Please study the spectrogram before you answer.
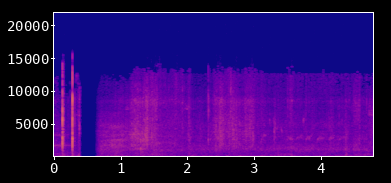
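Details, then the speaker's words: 1972 Chevy C10 crate 350 V8 first start after sitting 8+ years: low, even idle rumble with no knocking, ticking or lifter noise; sounds healthy with a mild cam, plug wires arcing off the HEI. "pretty cool guys I am super impressed this motor this sounds pretty good I think we got a little bump stick in it"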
